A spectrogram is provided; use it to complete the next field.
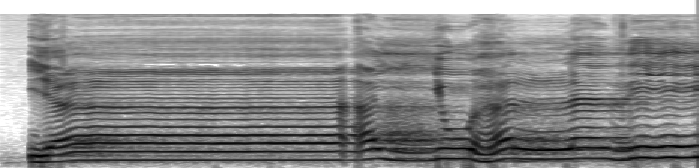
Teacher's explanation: panjangnya kita samakan dengan majais munfasil yang seperti biasanya empat harakat kita panjangkan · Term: Mad Jaiz munfasil hukmi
